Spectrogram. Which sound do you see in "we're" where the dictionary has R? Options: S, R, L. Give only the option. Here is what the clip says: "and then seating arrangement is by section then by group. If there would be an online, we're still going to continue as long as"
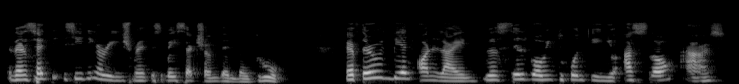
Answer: L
